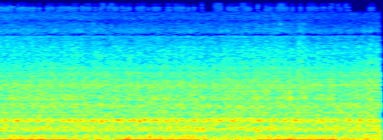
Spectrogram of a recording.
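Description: A boat's engine drones steadily while motor sailing along the Spanish coast in light wind, a continuous low hum with no voices.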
